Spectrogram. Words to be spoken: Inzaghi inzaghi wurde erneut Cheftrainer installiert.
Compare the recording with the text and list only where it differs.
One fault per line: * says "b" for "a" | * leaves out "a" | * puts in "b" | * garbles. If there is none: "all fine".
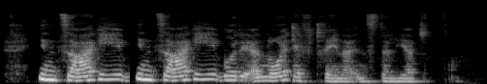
all fine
